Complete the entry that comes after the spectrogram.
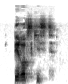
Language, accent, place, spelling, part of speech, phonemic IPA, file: French, France, Lyon, pérovskite, noun, /pe.ʁɔv.skit/, LL-Q150 (fra)-pérovskite.wav
- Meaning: perovskite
